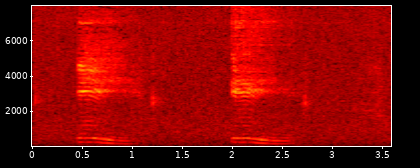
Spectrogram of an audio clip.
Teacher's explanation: our lips are very spread very pulled out and this is a long vowel sound so think of your lips being pulled out like the vowel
